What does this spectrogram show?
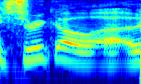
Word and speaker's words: Sirico: I heard Tony Sirico.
